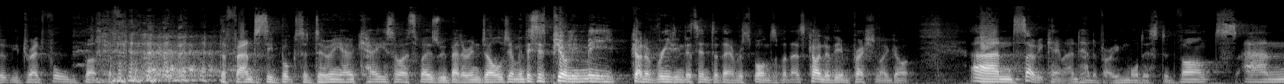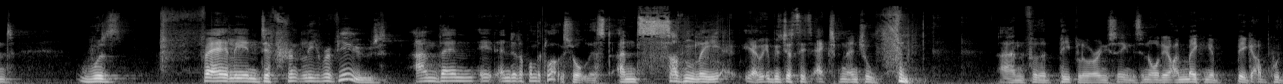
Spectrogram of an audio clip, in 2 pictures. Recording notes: Live episode in front of an audience at the Cymera Festival.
